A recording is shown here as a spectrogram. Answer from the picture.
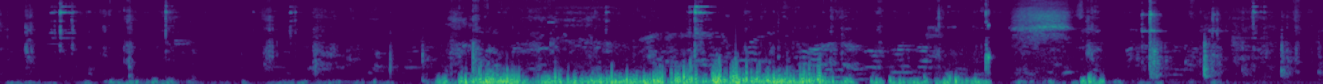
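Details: Nili-Ravi buffalo in Pakistan, offered for sale. A loud, low, rough bellow runs for about four seconds in the middle of the clip. Voices and clinking sounds are heard before and after it.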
